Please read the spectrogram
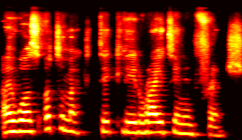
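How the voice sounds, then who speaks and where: At a fairly slow pace, a woman with an Arabic accent speaks in a fairly high pitch with a dark, mellow tone and fairly even intonation. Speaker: children's author. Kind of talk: panel discussion. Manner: halting.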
